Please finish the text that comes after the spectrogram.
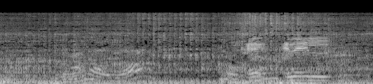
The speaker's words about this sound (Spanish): una licuadora, ¿verdad? Sin chingarse.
